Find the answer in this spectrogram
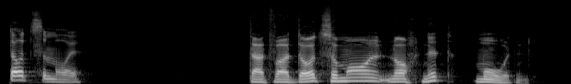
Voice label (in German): "doazemoal", woerterbuch, Wittlich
